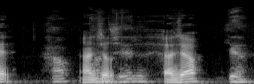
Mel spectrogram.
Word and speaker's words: Angèle: yeah D Punk's so brilliant and I like aneli has how you say it howel Angel yeah like she's Belgian Belgian yeah but everyone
